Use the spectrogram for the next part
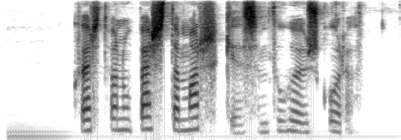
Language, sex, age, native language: Icelandic, female, 30-39, Icelandic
